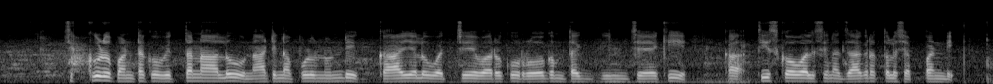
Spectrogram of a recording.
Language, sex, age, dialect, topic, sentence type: Telugu, male, 25-30, Southern, agriculture, question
